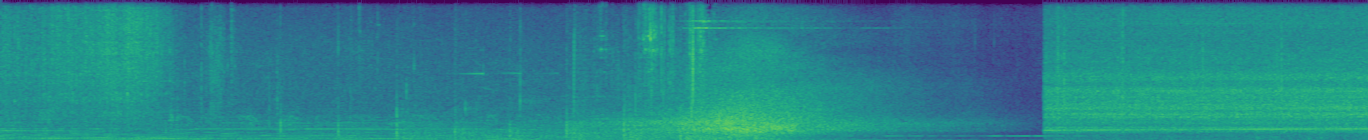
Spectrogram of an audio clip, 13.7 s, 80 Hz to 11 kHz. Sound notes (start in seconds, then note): 3.6 footsteps approaching; 10.4 blow dryer roars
